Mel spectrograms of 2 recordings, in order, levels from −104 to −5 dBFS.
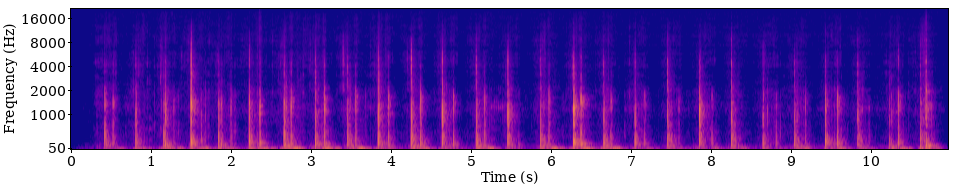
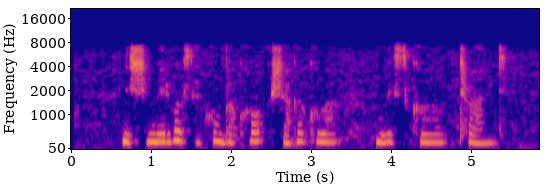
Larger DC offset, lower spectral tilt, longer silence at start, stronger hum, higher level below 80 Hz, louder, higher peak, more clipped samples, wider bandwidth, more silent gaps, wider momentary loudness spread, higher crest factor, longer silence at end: neither; first, -5.5 dB/octave vs -3 dB/octave; second, 0.4 s vs 0.65 s; neither; first, -60 dBFS vs -82 dBFS; second, -51 LUFS vs -40 LUFS; first, -14 dBFS vs -20 dBFS; neither; first, over 20 kHz vs 7.6 kHz; neither; about the same, 15 LU vs 13 LU; first, 36 dB vs 22 dB; second, 0.1 s vs 0.45 s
